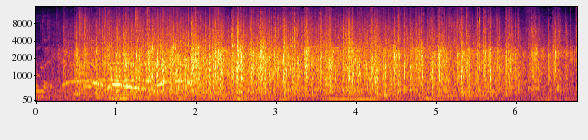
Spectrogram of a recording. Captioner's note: audience applauding; audience cheering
